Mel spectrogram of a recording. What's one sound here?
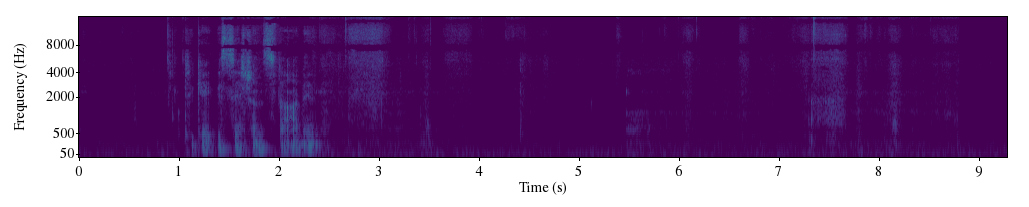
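Cloth rustles softly as hands handle it up close.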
